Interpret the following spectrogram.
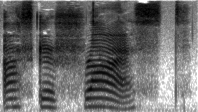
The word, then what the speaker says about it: Oscarfrost: I'm so sorry I pronounced your name wrong. It's Oscarfrost.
